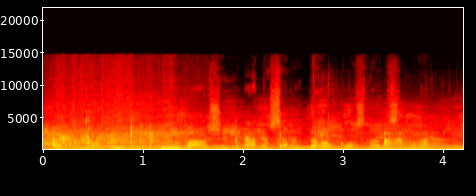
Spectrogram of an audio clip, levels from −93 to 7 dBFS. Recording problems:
animal sounds; very loud; throughout; 1 dB above the speech
murmuring crowd; very loud; throughout; 1 dB above the speech

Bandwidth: 14.5 kHz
